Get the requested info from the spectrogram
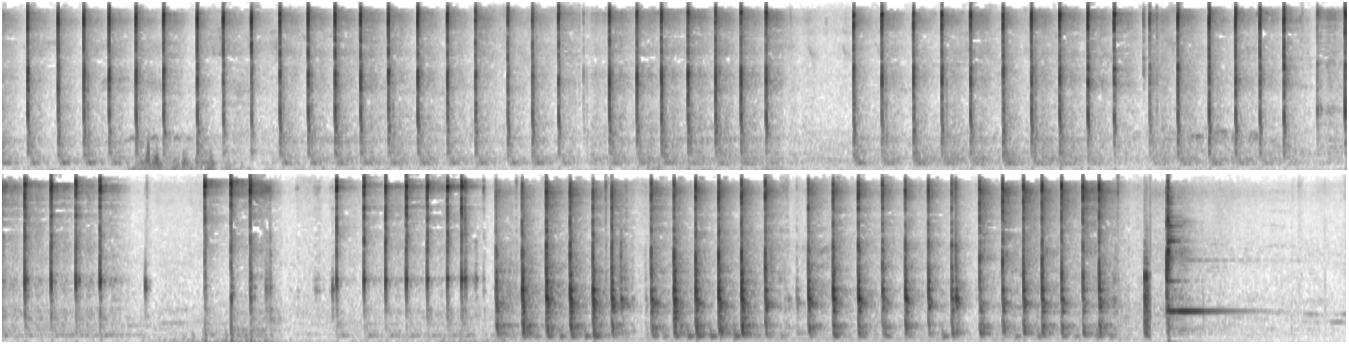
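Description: A wood chisel being struck in quick, even taps, about three a second with two short pauses, as it cuts tread notches into the rim of a wooden toy tractor tyre. A short tone sounds near the end.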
